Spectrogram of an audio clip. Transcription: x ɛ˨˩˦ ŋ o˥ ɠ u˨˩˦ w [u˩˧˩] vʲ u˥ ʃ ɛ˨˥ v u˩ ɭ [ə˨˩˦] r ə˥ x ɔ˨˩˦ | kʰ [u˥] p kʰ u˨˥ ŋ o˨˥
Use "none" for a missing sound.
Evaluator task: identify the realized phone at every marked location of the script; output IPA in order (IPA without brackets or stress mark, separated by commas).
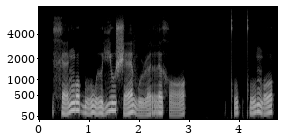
ɯ˩˧˩, ə˨˥, u˩˧˩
